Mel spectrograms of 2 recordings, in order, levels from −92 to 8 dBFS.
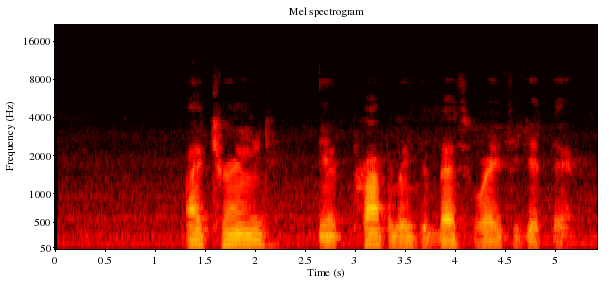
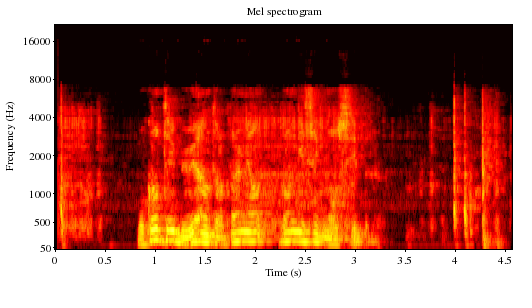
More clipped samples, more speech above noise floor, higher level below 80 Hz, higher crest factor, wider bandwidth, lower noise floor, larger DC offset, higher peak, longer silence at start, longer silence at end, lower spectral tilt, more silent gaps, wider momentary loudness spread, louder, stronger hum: neither; second, 25 dB vs 32 dB; about the same, -58 dBFS vs -56 dBFS; first, 24 dB vs 18 dB; first, 8.4 kHz vs 7.2 kHz; first, -57 dBFS vs -50 dBFS; neither; second, -10 dBFS vs -4 dBFS; first, 0.3 s vs 0.05 s; about the same, 0 s vs 0.1 s; first, -9 dB/octave vs -6.5 dB/octave; neither; second, 11 LU vs 16 LU; second, -33 LUFS vs -20 LUFS; neither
